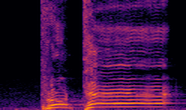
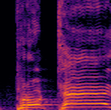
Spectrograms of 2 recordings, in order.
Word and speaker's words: Protais: Protais Zigiranyirazo. Protais Zigiranyirazo. Protais is spelled P-R-O-T-A-I-S.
